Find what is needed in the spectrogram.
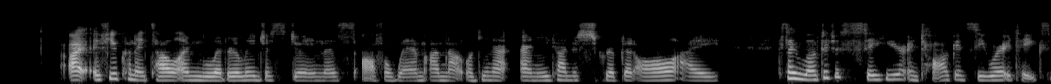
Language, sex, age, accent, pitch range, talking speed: English, female, 10-29, American, 195-260 Hz, 215 wpm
